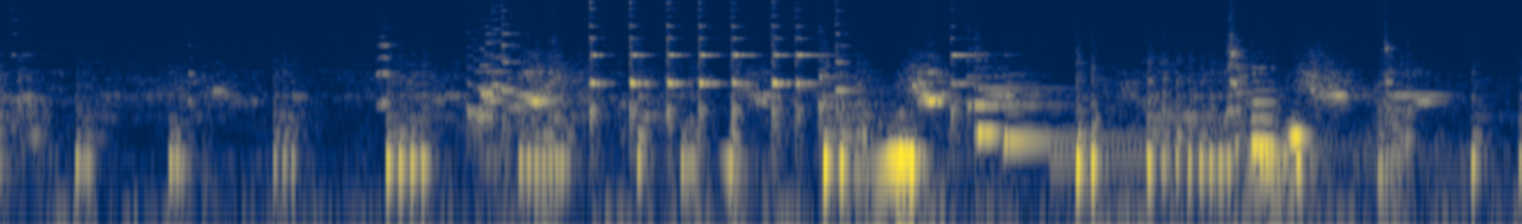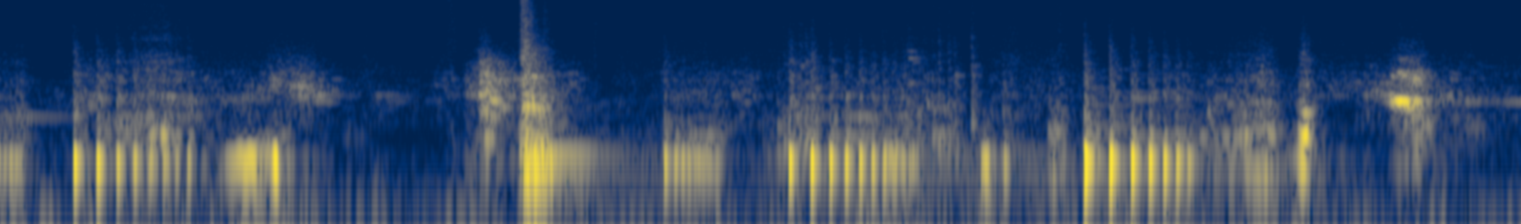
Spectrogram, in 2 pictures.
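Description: Freely improvised music on grand piano, drum kit and harp: plucked and struck notes, bursts of rapid repeated low notes, and one sharp loud hit about two-thirds of the way through.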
